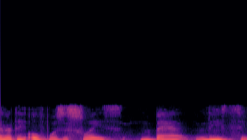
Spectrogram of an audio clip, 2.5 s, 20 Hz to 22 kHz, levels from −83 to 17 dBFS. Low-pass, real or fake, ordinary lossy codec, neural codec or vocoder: 5.4 kHz; fake; none; codec, 16 kHz, 0.5 kbps, FunCodec, trained on LibriTTS, 25 frames a second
